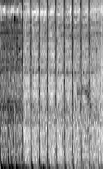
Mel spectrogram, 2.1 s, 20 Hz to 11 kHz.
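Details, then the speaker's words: Yamaha LS2000 jet boat engine, plug out, thumb over the plug hole while cranking: sharp, even, strong chuffs; good compression on this cylinder, unlike the weak centre cylinder. "it's blowing my thumb right off"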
